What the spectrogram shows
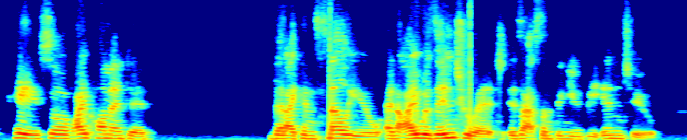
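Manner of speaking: ordinary talk, nothing marked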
